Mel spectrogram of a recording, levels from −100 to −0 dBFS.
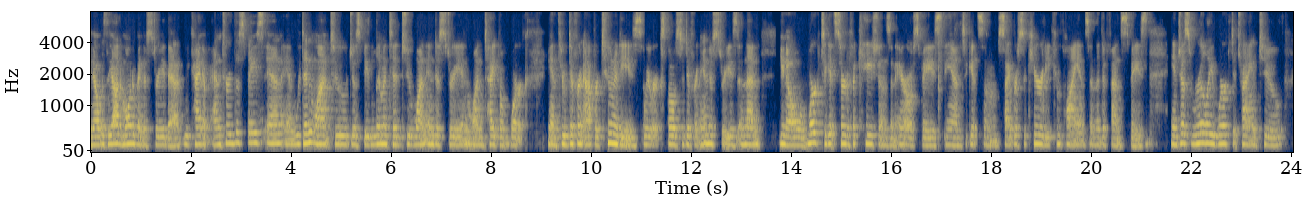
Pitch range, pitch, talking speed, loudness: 170-190 Hz, 180 Hz, 170 wpm, -18 LUFS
